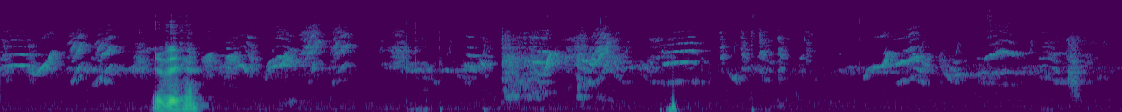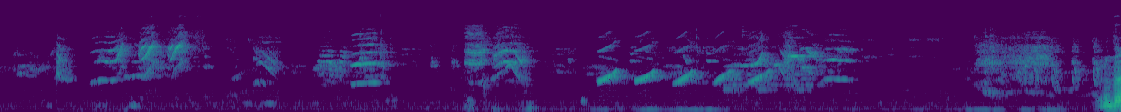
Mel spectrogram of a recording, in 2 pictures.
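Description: A myna bird calls in repeated bursts of chirps, whistles and chatter, fairly close and irregular across the whole stretch, with a brief voice speaking once near the start.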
